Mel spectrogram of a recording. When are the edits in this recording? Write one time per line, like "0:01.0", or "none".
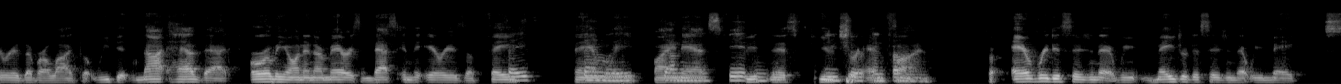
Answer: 0:02.4
0:03.6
